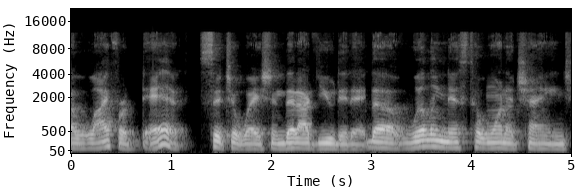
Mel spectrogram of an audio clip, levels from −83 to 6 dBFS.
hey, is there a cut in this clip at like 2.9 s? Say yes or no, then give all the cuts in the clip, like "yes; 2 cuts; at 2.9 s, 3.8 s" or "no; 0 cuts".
yes; 1 cut; at 2.9 s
